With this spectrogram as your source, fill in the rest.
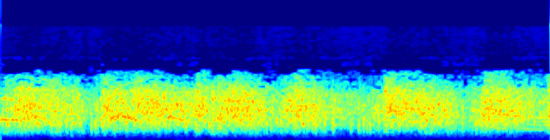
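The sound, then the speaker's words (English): Gunfire in a shootout between a posse and outlaws: dense, overlapping shots merge into a continuous, muffled crackling roar that holds steady in loudness for several seconds. “Use your guns, men. Give it to them.”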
